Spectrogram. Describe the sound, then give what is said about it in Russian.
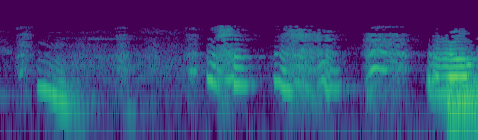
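A young woman cries and wails in a series of five or six sobbing bursts with quivering, falling pitch, fairly loud. The last wail is the strongest. “Не плачьте, барышня.”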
